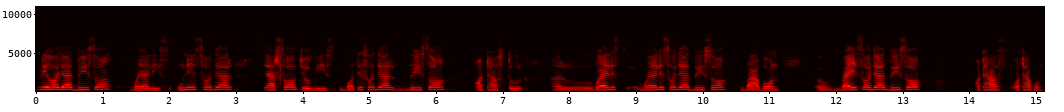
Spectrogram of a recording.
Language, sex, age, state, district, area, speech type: Odia, female, 18-30, Odisha, Kalahandi, rural, spontaneous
